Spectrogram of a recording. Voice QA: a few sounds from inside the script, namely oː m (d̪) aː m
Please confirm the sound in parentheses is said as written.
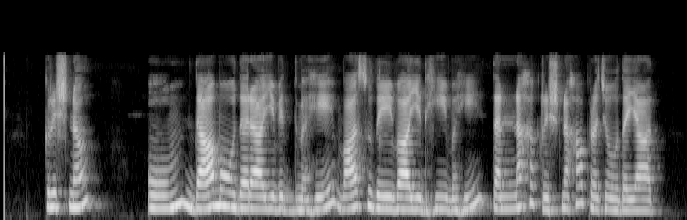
yes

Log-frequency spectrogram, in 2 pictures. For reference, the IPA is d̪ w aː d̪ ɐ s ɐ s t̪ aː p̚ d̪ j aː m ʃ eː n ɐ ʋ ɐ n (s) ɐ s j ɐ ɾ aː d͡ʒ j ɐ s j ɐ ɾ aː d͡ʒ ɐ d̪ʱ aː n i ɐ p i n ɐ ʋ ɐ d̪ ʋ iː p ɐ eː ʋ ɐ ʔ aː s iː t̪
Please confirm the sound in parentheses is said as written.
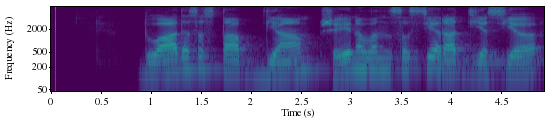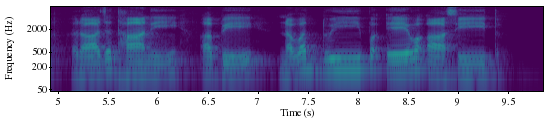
yes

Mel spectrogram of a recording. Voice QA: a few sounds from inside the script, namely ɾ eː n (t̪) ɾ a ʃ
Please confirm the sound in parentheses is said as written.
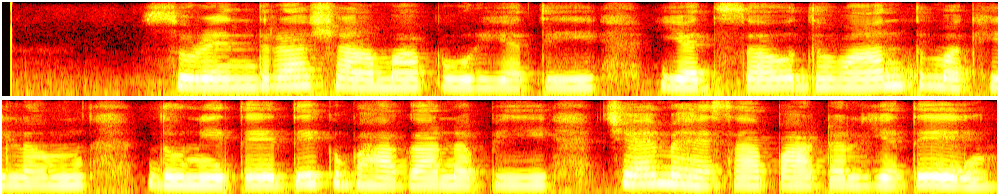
no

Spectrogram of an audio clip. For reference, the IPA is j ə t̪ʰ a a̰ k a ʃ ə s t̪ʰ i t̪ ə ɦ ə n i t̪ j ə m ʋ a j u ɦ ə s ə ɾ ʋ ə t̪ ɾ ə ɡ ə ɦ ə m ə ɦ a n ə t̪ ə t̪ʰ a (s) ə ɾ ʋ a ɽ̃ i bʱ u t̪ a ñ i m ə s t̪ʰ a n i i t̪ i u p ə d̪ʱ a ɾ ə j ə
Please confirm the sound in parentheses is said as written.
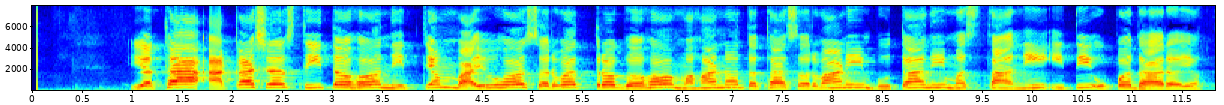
yes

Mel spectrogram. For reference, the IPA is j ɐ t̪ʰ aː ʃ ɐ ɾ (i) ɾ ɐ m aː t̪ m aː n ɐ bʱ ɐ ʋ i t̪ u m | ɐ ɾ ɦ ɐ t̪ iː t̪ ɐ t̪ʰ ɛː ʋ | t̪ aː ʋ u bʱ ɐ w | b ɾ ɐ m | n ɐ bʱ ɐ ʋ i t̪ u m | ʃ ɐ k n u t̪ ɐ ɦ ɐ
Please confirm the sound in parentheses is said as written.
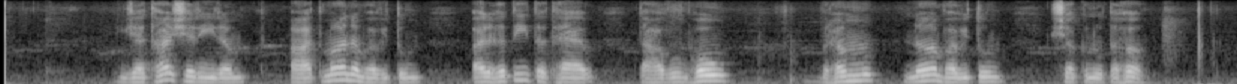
no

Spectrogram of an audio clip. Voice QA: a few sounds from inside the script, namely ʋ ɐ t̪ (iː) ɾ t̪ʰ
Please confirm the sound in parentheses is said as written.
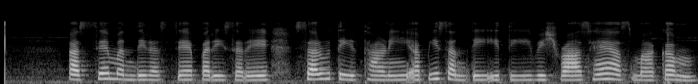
yes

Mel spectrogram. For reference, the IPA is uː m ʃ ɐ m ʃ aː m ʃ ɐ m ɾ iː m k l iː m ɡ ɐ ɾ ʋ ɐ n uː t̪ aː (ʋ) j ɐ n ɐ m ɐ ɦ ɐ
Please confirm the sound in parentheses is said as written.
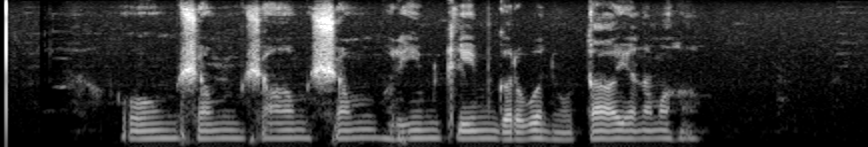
no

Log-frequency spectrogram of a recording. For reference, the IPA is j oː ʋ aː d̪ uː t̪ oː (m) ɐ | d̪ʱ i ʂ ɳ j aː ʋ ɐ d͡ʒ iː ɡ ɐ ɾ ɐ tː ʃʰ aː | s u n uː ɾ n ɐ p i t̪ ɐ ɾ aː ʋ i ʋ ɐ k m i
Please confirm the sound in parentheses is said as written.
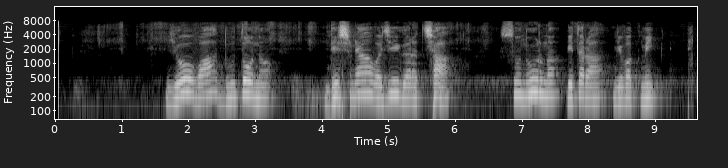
no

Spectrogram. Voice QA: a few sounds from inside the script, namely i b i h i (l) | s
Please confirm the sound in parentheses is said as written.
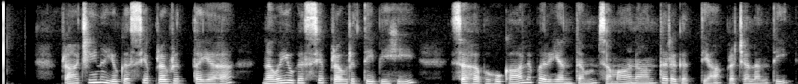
no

